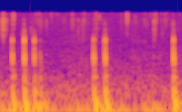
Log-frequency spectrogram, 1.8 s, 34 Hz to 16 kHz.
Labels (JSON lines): {"label": "biophony, knock", "recorder": "SoundTrap 300"}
